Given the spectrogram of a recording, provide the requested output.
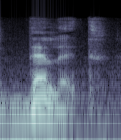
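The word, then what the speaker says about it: דלת: Só que muda o A para E, Delet.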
